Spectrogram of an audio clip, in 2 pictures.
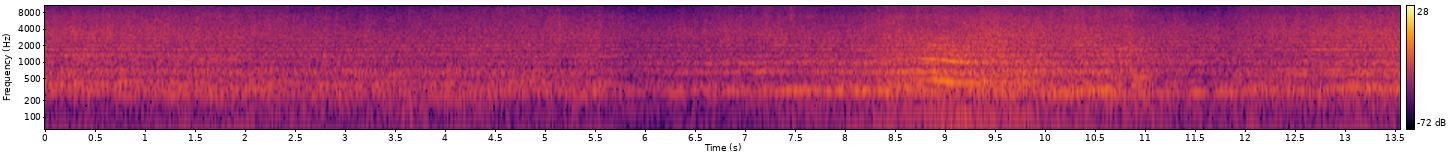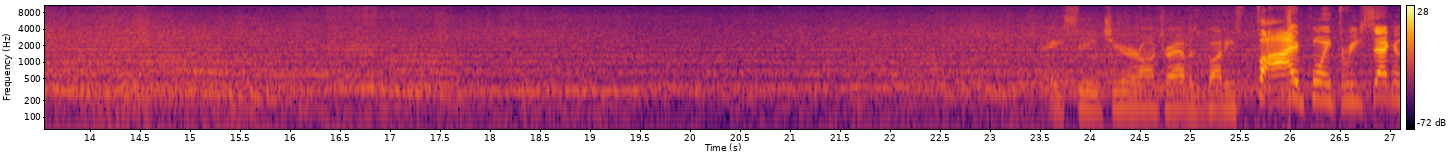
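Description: Racing truck engines drone steadily and rise and fall in pitch as the trucks pass.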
